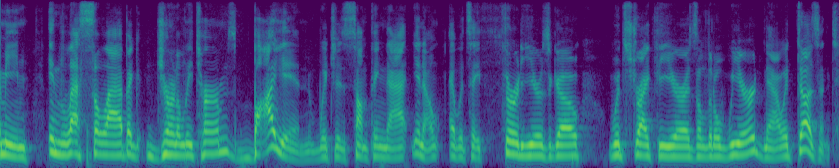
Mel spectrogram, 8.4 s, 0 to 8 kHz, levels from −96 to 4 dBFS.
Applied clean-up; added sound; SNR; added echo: none; none; none; none.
